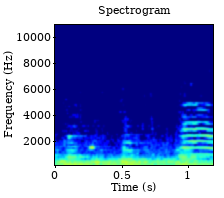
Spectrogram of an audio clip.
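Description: A cat meows in Minecraft, a short game-style mew standing out over steady background noise and some talk.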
